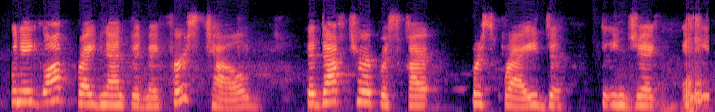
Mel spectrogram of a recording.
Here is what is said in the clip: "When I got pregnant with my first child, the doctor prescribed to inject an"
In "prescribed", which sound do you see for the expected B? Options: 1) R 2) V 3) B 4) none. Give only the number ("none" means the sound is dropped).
4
